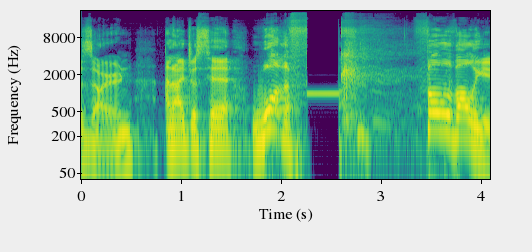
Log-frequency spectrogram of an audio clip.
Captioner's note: beep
